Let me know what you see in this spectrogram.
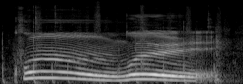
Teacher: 기억이 미음을 만나서 이응으로 소리 나는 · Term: 비음화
